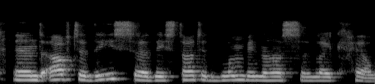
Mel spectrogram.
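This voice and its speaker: A woman's very slow speech with a Ukrainian accent, a dark, mellow tone, medium pitch and fairly even intonation. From Ukraine. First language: Ukrainian or Russian. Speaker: attorney at law. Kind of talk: interview. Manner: halting. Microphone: slow internet connection.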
